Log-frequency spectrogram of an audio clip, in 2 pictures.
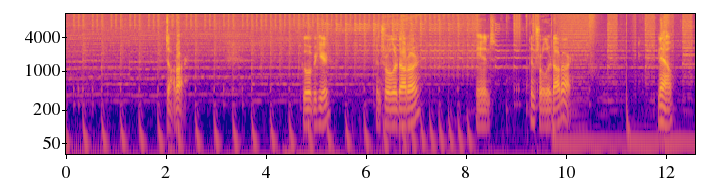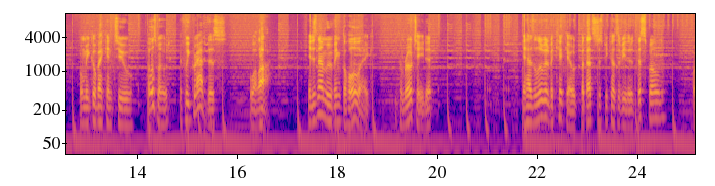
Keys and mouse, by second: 1.1 l, 3.9 click, 4.8 middle click, 5.6 click, 8.1 middle click, 9.1 click, 10.1 click, 11.0 KP_3, 13.5 click, 14.0-18.1 drag, 14.6 right click, 14.9 g, 18.5 r, 22.4-24.3 middle drag, 23.6-25.1 drag, 23.6 right click, 24.9 right click.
